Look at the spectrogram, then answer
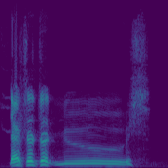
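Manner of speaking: over-the-top, exaggerated deep macho announcer voice. Mocking the habit of dropping the voice to sound manly, exaggerated deep manly voice. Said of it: "sound like my balls have just dropped to my ankles".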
